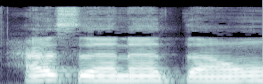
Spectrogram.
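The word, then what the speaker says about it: حسنة: রব্বানা আতিনা ফিদ দুনিয়া হাসানাতাও ওয়া ফিল আখিরাতি হাসানাহ ওয়া কিনা আযাবান নার। অনেকে অফিল আখিরাতি হাসানাতাও তারপর আবার বলে, মানে ওয়াকফ করলে হাসানাতাও হবে না, ওয়াকফ করলে হবে হাসানা।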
